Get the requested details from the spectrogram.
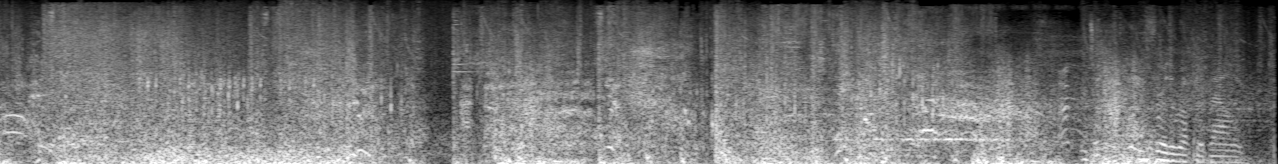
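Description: Magic spells burst and crackle loudly in a fight.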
